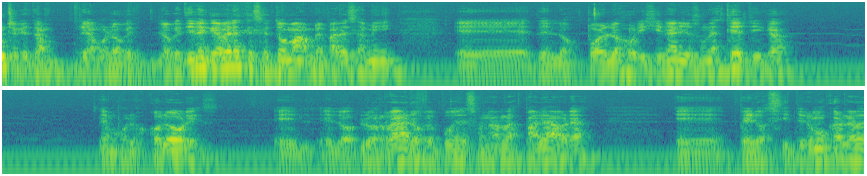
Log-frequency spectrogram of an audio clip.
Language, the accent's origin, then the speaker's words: Spanish; Argentina; y que son argentinos, es decir, yo también soy argentino, son parte de mi estado, de la historia de mi estado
